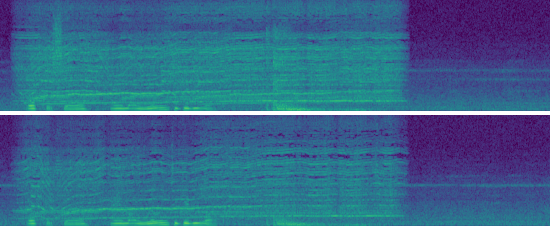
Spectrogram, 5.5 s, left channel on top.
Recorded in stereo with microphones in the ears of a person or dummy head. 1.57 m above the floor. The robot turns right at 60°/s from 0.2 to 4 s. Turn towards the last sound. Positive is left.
turn(degrees=145)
